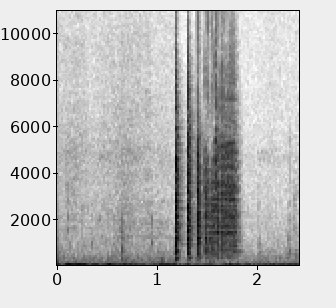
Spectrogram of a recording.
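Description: Dice thrown onto a hard table: a few sharp clacks about a second in, then a short rattle as they tumble and settle.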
